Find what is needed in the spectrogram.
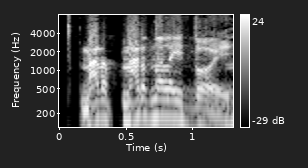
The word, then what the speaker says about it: Marmalade Boy: Marmalade Boy.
